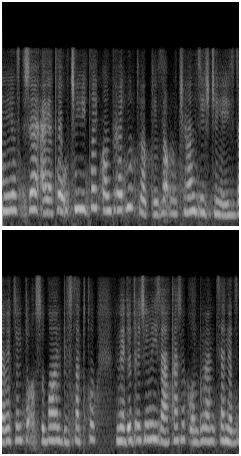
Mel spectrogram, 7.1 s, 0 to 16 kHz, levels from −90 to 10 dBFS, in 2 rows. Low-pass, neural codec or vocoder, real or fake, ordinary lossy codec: 7.2 kHz; codec, 16 kHz, 0.5 kbps, FreqCodec, smaller model; fake; AAC, 64 kbps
